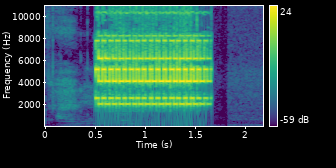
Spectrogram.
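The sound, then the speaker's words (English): A telephone rings once in a loud, bright electronic trill lasting about a second, clear, preceded by a faint murmur of voices in the background. “Iron Man steps out to take a phone call”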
